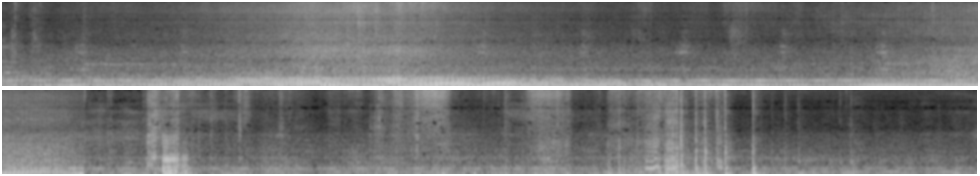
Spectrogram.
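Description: A loud low rumble fills the first half and cuts off abruptly about ten seconds in. Then a cardboard box is handled and opened by hand, with scattered scrapes, rubs and sharp knocks of the flaps.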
